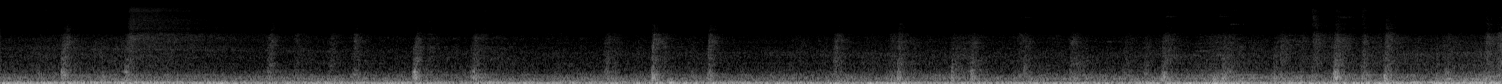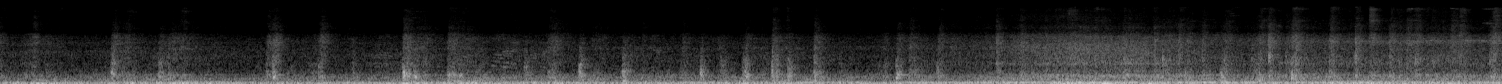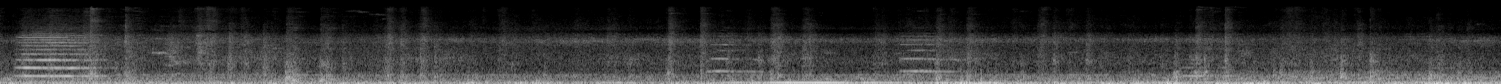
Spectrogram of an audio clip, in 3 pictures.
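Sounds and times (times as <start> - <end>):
train rumble and wheel clatter: 0.0 - 45.0
higher horn toots: 30.2 - 31.3
locomotive horn blast: 30.2 - 31.3, 37.0 - 38.0, 39.0 - 39.9.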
